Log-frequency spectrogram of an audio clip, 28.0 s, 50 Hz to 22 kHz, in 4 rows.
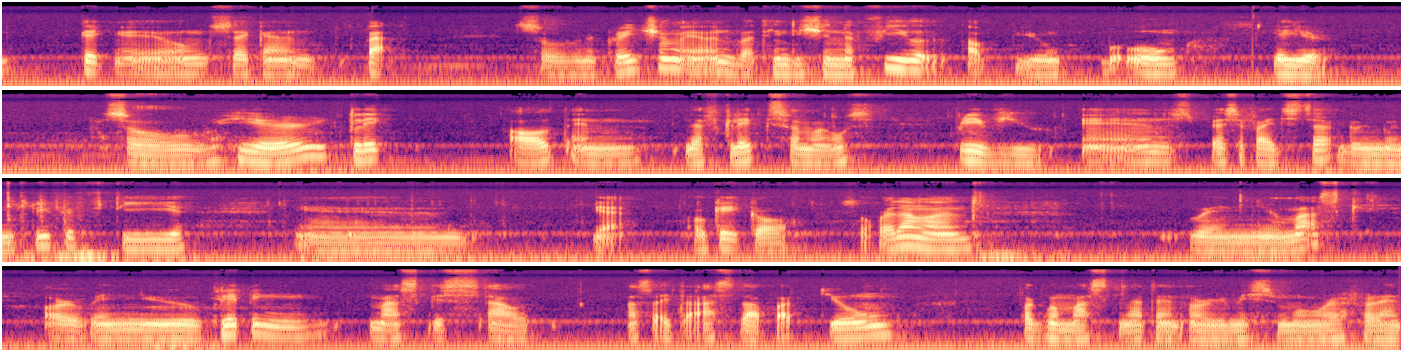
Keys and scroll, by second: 14.0 3, 14.2 5, 14.3 0, 18.8 v, 20.2 space.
